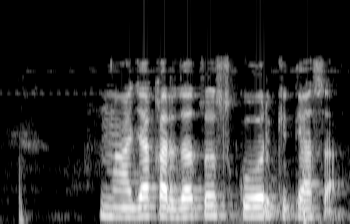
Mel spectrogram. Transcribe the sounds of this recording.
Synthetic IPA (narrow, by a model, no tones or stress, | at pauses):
mad͡ʑʱjakəɾd͡zat͡soskoɾkit̪easa̰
